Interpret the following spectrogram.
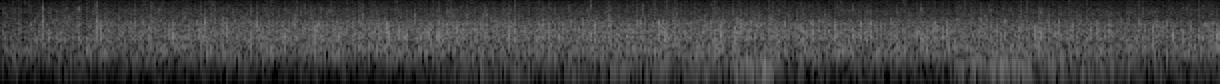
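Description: A large crowd applauding, swelling over the first second and then steady.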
